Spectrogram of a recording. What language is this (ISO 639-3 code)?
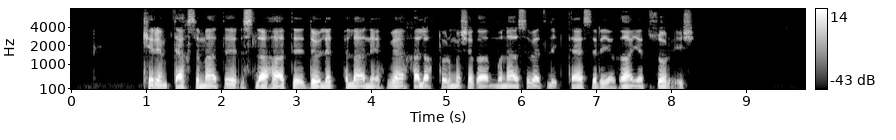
uig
